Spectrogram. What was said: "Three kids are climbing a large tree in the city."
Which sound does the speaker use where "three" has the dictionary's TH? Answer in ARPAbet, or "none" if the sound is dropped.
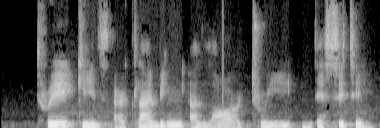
T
